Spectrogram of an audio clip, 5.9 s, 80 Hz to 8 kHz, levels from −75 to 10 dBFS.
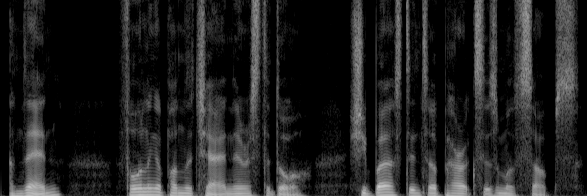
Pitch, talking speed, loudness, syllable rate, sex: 100 Hz, 165 wpm, -18 LUFS, 4.8 syllables/s, male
